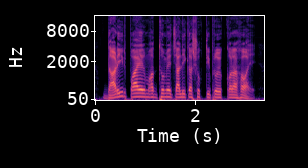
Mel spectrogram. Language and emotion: Bengali, neutral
